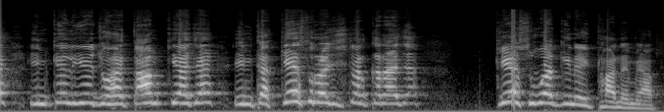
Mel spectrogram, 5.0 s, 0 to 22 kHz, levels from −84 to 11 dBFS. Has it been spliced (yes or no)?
no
